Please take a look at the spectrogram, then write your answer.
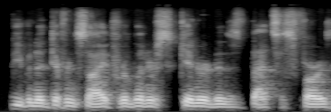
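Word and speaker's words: Lynyrd Skynyrd: my fourth tune so it is pronounced leonard skinner yes um simple man's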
